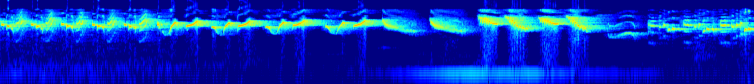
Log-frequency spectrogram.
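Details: Canary singing, from contest-bird masteran audio: quick repeated warbled phrases rising and falling, a series of loud swooping notes, then a lower chattering trill, over a faint low hum.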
